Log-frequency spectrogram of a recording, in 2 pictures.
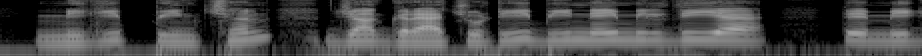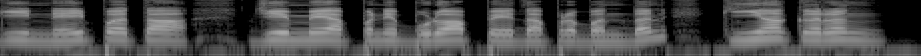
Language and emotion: Dogri, fearful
